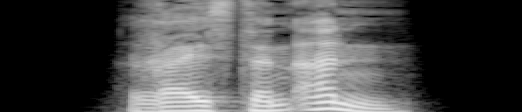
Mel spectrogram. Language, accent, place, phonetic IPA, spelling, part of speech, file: German, Germany, Berlin, [ˌʁaɪ̯stn̩ ˈan], reisten an, verb, De-reisten an.ogg
- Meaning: inflection of anreisen: 1. first/third-person plural preterite 2. first/third-person plural subjunctive II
